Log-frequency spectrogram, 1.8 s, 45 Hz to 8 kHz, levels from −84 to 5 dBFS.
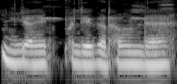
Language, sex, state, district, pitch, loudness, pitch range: Hindi, male, Bihar, Saharsa, 160 Hz, -18 LUFS, 155-165 Hz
